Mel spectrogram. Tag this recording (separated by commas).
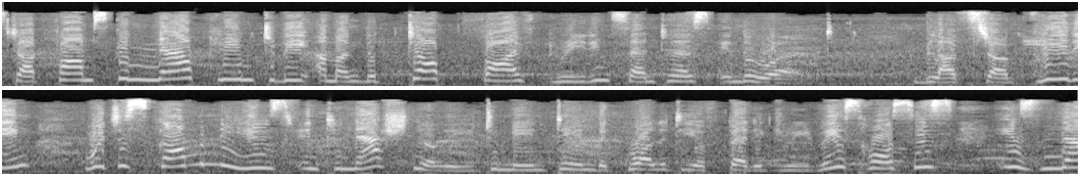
Speech, Animal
